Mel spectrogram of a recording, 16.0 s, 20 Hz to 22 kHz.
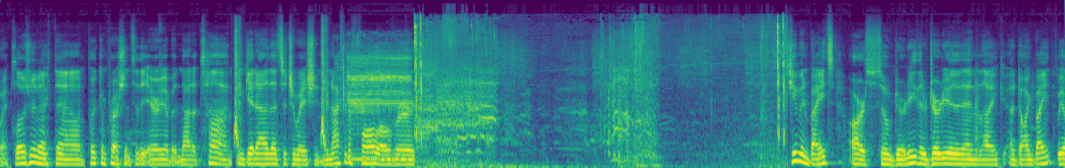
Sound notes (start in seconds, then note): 5.1 buzzer buzzing; 6.3 person yelling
